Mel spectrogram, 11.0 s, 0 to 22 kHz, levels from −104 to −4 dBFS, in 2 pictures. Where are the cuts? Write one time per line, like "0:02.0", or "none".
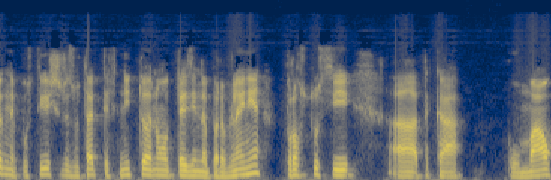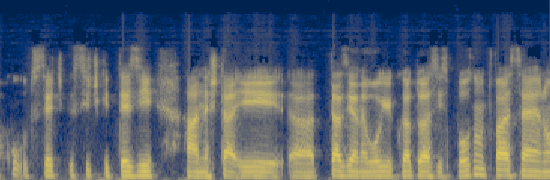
none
